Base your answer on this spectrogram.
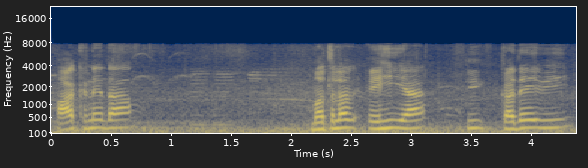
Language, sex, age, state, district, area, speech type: Dogri, male, 18-30, Jammu and Kashmir, Kathua, rural, spontaneous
